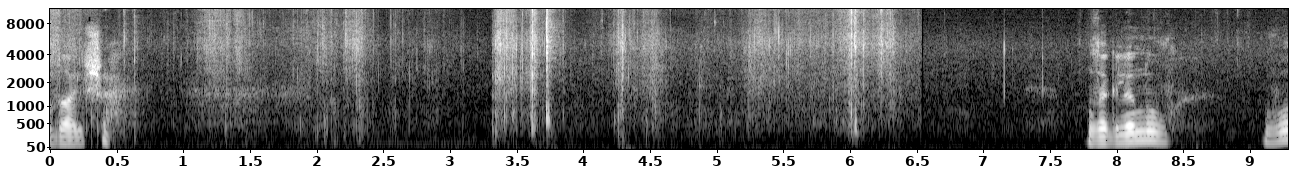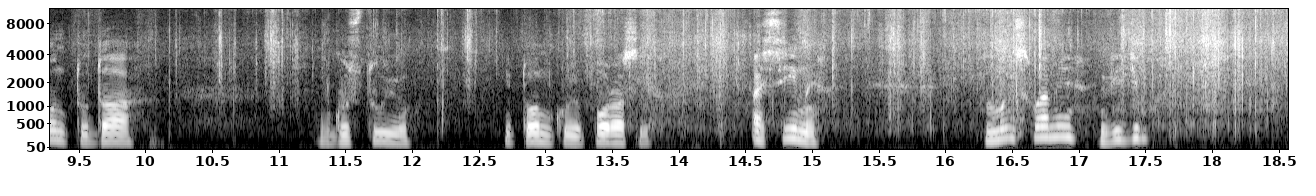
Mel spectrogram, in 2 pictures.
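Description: Footsteps crunch through dry leaves and twigs.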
